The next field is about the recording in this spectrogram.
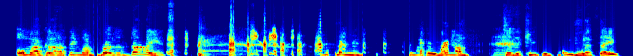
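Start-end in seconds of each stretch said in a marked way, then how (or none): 0.2-2.1 mock toned-down scream, rushed, mildly alarmed, words tumbling. Retelling how a friend screamed when his brother fell out, imitating someone screaming. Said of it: "he screams".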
